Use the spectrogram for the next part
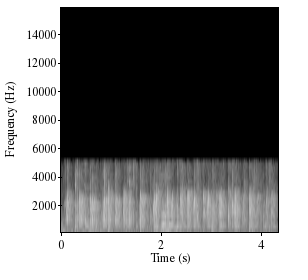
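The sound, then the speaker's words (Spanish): An audience applauds steadily for the people who have come today, a dense patter of many hands clapping at once that holds at an even loudness for several seconds without a break. “yo lo primero es mm, a los que estáis aquí en la mesa, pedir un aplauso para los que han venido hoy aquí.”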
